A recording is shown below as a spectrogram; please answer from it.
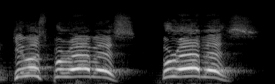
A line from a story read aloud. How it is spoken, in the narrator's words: they began shouting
